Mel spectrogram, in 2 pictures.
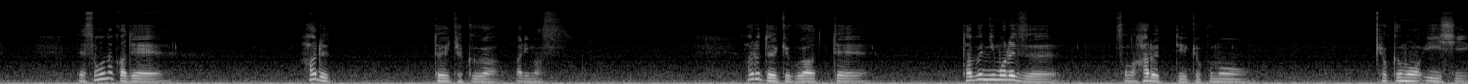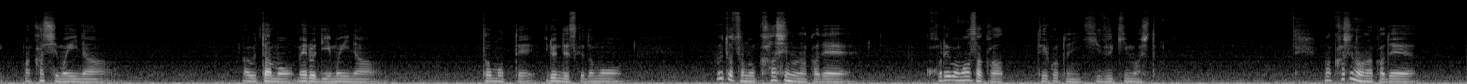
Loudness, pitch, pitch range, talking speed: -26 LUFS, 130 Hz, 115-140 Hz, 215 characters per minute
